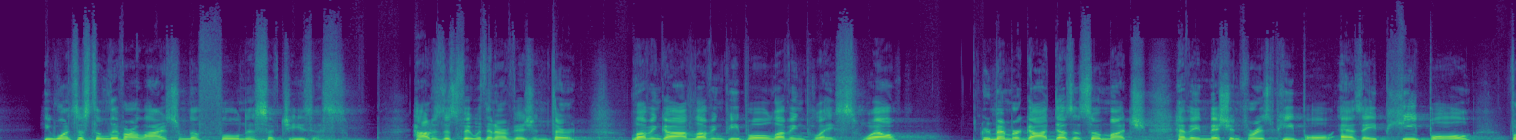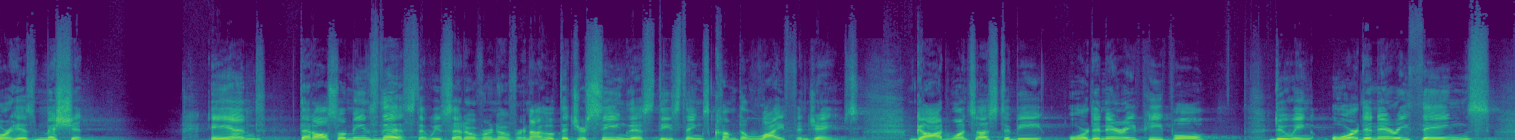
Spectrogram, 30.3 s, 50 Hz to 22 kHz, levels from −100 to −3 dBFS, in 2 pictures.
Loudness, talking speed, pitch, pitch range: -26 LUFS, 155 wpm, 170 Hz, 145-195 Hz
